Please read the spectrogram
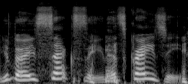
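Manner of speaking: high comic voice with swooping pitch. Doing an impression of Tracy Morgan: Tracy Morgan impression. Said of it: "Tracy Morgan".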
